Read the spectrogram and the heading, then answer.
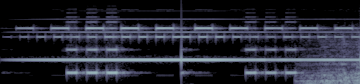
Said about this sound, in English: I think we need that smoke detector working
